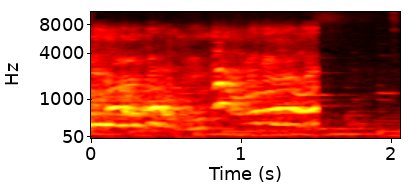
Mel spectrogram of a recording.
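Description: Loud, drawn-out yelling voices over a video-chat connection, cut off abruptly about one and a half seconds in as the call disconnects, with faint background music underneath.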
